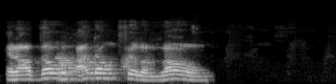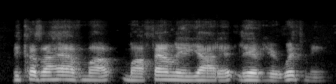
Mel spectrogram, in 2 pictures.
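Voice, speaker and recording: A man's voice: fairly high pitch, steady tone, measured pace. An American man hosting a scripture study, talking reflectively and often searching for his words. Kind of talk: reflective Bible discussion.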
